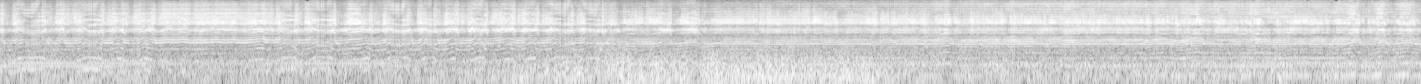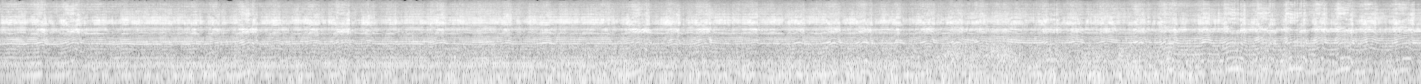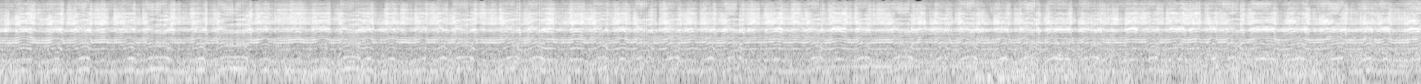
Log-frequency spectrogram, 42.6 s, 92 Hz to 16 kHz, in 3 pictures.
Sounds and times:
Motorboat, speedboat: 0.0s - 42.6s.

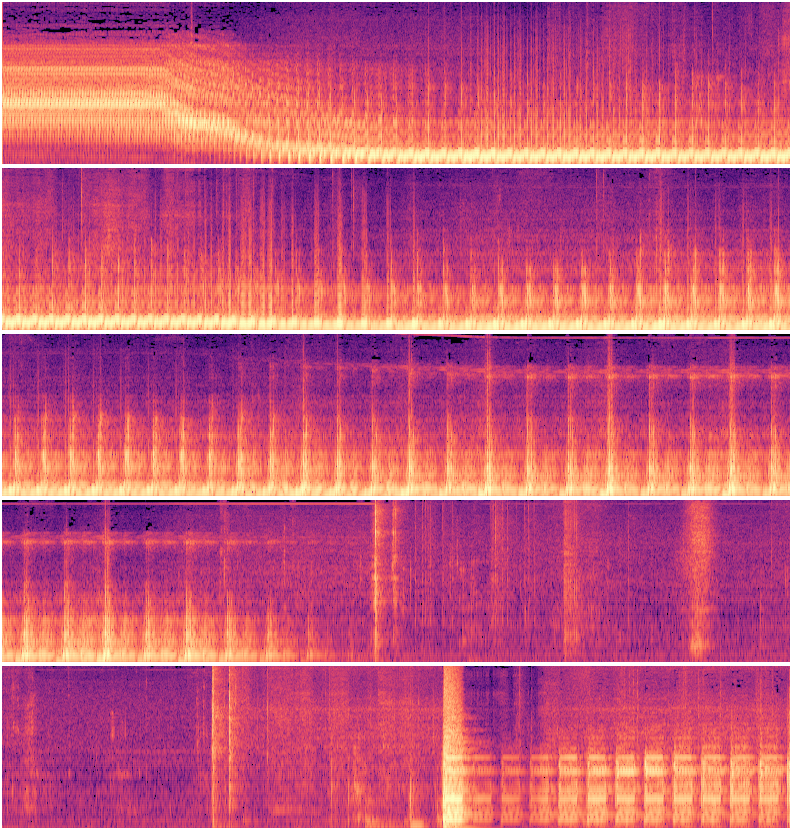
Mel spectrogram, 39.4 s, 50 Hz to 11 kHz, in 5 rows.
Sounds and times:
Effects unit: 0.0s - 27.3s, 35.9s - 39.4s
Distortion: 0.0s - 28.0s, 34.6s - 39.4s
Music: 1.7s - 27.1s, 35.9s - 39.4s.

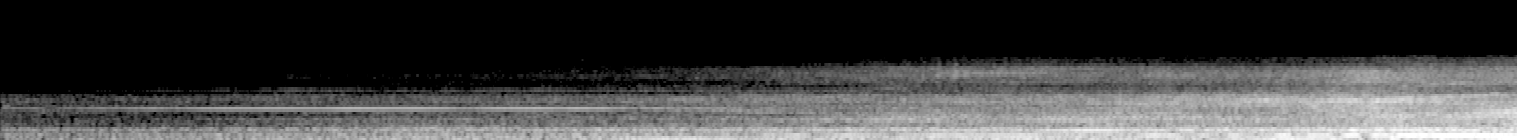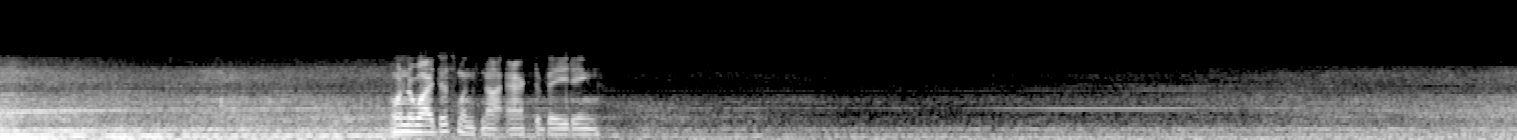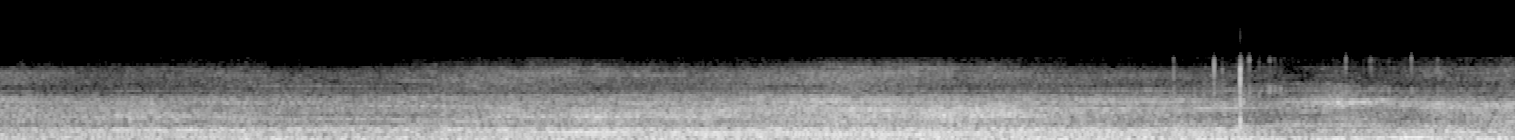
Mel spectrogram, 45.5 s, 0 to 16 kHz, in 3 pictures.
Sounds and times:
Truck: 0.0s - 45.4s.

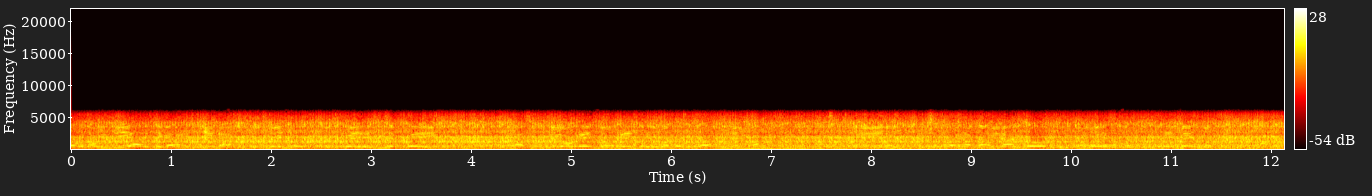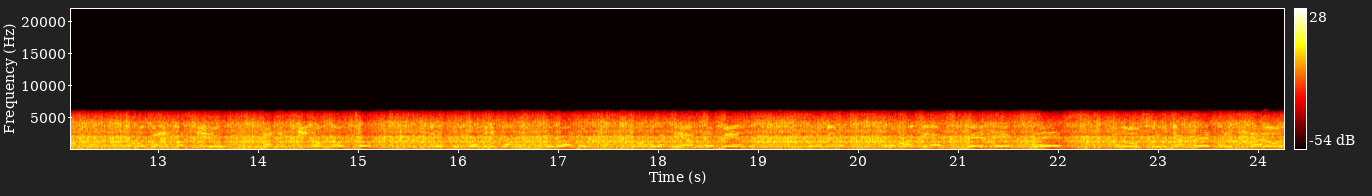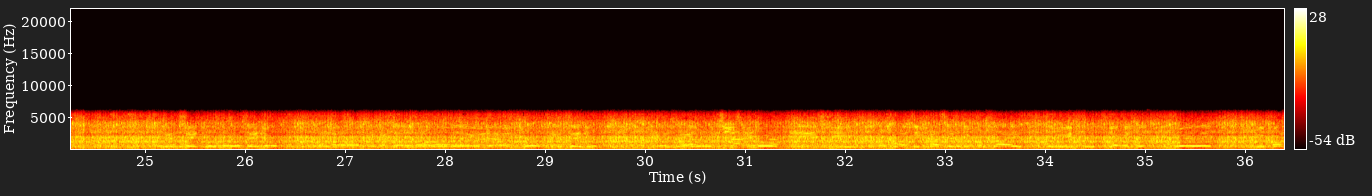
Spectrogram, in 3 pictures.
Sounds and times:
Speech: 0.0s - 3.7s, 4.4s - 7.2s, 7.8s - 11.6s, 12.6s - 24.4s, 25.0s - 36.3s
Bus: 0.0s - 36.3s.

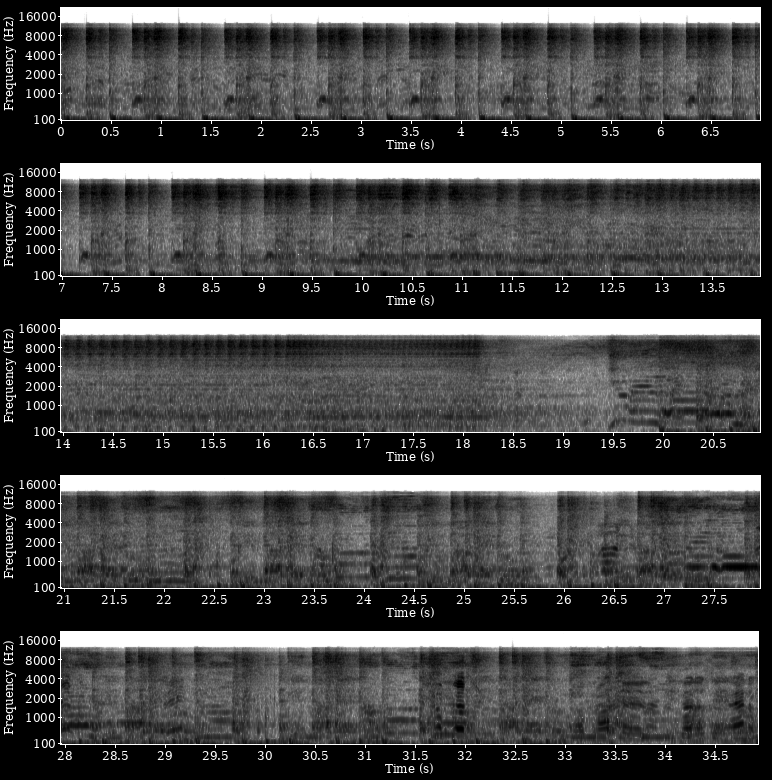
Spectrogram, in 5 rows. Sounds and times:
Speech: 0.0s - 14.6s, 25.6s - 29.7s, 31.5s - 32.2s, 33.0s - 34.9s
Music: 0.0s - 34.9s.

